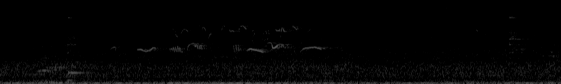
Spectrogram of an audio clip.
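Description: A bird in the background singing a quick run of short rising and falling chirps for about two seconds, over a faint steady outdoor background noise.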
